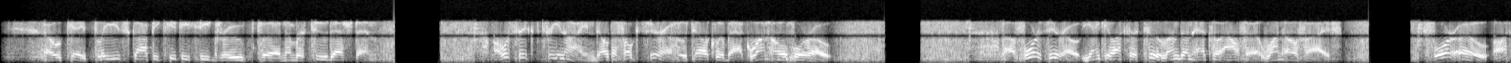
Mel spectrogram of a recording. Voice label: ssb, beginner; Training QTCs; QTC list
